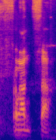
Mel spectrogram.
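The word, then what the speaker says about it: França: He actually corrected the woman yesterday in an interview and said it's not, because they have the little thing on the bottom of the C. It's Franca.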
